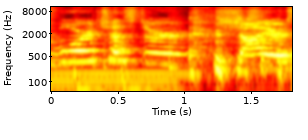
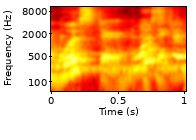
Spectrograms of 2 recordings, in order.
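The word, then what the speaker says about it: Worcestershire: it and say it worser sauce what what it's War Chester Shire sauce as most people in Canada say it although my friend who's British told me how to say it they say Worcester Worcester sauce yeah but it's cool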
